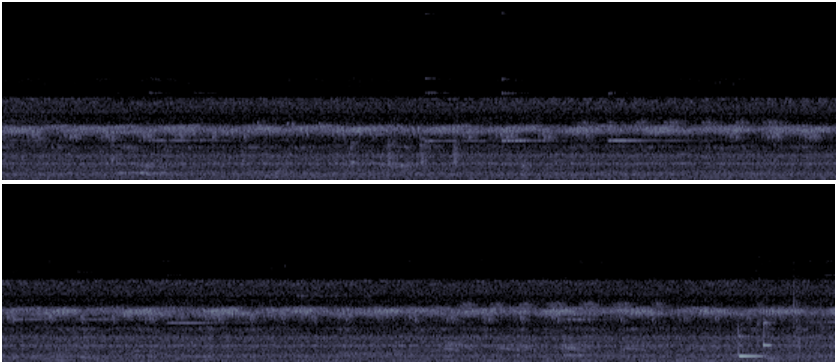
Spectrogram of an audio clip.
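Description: Crickets chirping in a steady high-pitched chorus, with a brief knock near the end.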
